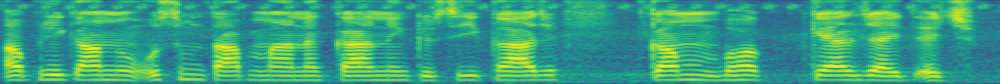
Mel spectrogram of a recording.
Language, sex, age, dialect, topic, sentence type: Maithili, male, 18-24, Southern/Standard, agriculture, statement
